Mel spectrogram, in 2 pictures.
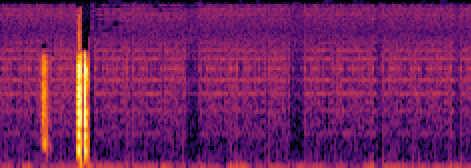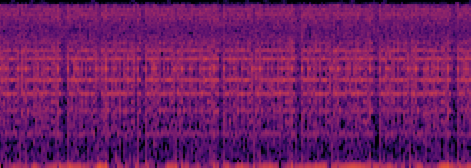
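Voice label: police radio dispatch, Scottsdale; SCTSDLE PD - PD1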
